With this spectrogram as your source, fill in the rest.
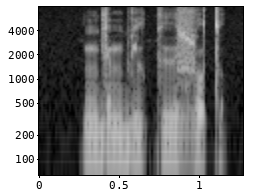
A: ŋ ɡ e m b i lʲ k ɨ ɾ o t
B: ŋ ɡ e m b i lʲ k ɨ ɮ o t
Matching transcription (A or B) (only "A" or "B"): B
